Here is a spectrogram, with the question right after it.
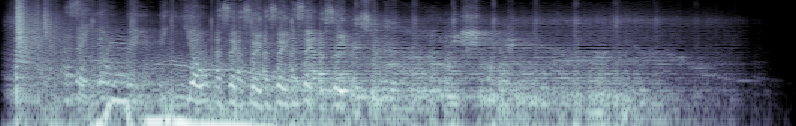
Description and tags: turn that shit off
turn, voice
